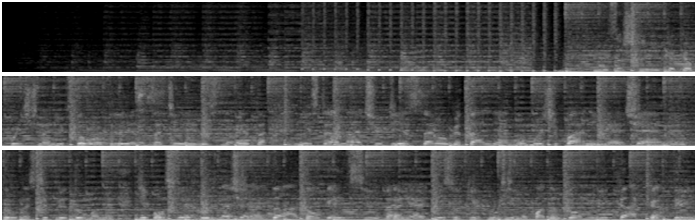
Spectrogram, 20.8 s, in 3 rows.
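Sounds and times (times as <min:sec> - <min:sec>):
instrumental music: 0:00.3 - 0:20.7.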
